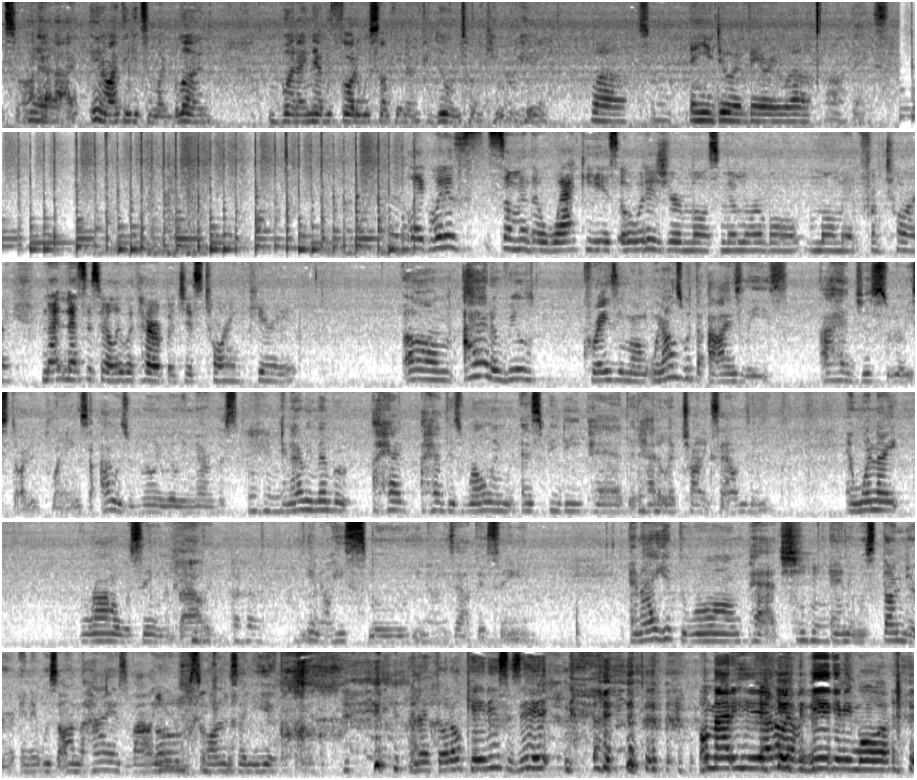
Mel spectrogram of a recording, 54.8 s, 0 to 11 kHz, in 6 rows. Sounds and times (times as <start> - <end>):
Female speech, woman speaking: 0.0 - 9.0, 13.0 - 21.2, 22.2 - 35.1, 35.8 - 36.4, 37.3 - 41.9, 42.8 - 54.7.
